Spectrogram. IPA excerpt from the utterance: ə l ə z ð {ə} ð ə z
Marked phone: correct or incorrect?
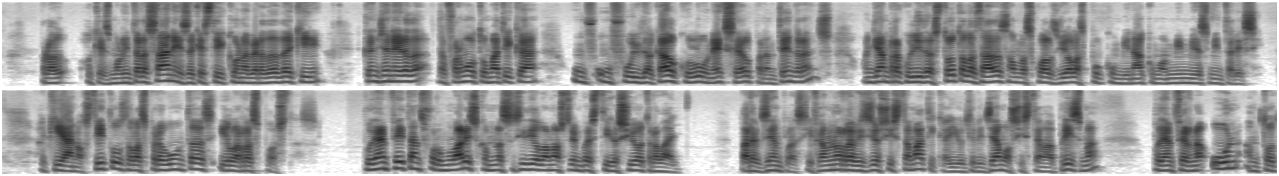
incorrect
